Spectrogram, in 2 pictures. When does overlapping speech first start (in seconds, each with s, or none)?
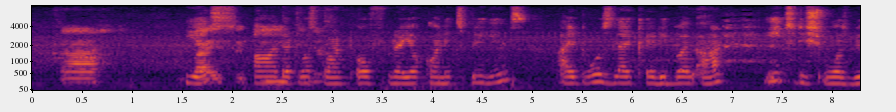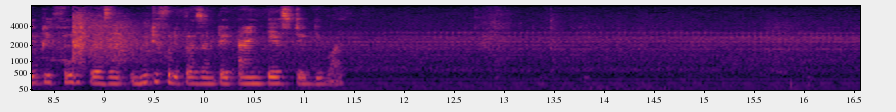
1.6 s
